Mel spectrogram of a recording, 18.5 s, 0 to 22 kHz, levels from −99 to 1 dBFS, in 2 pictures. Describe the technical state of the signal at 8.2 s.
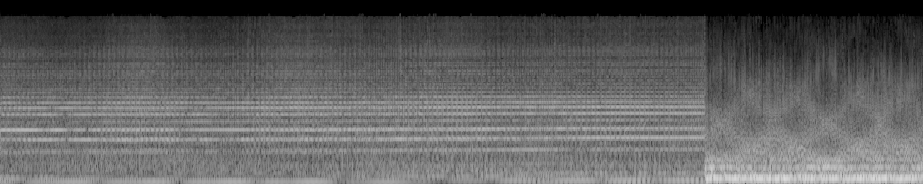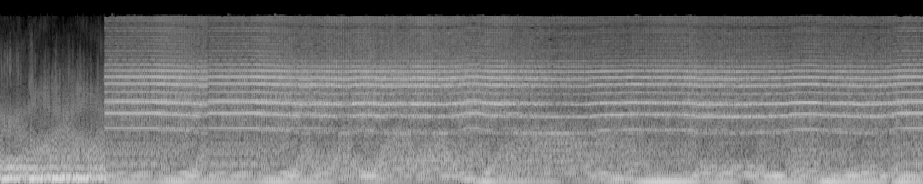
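At 8.2 s the signal is intact, with no audible fault at that point.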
